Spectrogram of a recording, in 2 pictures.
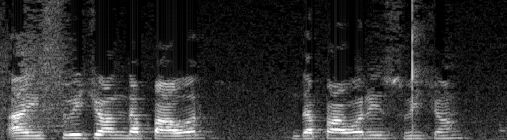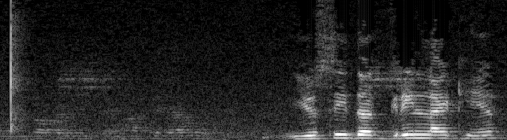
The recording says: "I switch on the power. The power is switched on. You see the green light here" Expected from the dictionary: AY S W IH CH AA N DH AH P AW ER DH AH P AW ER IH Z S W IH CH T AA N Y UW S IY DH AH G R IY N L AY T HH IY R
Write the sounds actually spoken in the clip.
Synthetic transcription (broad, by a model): AY S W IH CH AA N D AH P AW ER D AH P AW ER IH Z S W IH CH AA N Y UW S IY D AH G R IY N L AY T HH IY R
